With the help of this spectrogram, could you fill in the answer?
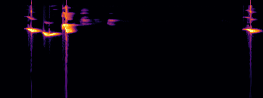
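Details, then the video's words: Whistled phrase from an Oriental magpie-robin, offered as decoy-bird calling: three bright notes, the last with a sharp click, then a pause before the next phrase begins in an otherwise quiet recording. "Oriental Magpie Robin Sound Long play เสียงร้อง นกกางเขนบ้าน"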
